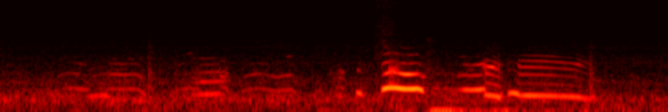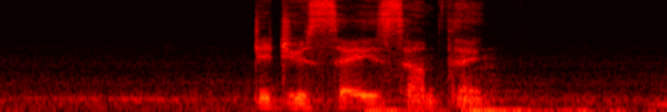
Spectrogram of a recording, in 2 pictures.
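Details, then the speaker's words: Sound from the speaker's own stomach: stomach growling (borborygmi). "제 배에서 나은 소리입니다."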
